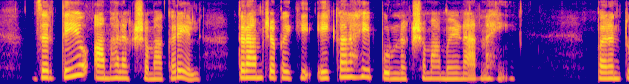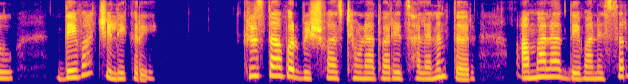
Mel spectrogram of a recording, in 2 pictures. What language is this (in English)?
Marathi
